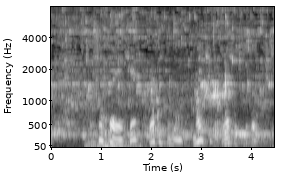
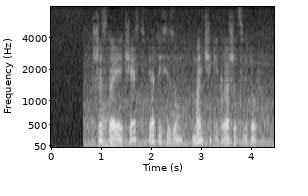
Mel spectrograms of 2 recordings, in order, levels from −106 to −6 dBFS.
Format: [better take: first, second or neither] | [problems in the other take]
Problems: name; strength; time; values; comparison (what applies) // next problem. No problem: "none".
second | noise reduction (classical method log-MMSE)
